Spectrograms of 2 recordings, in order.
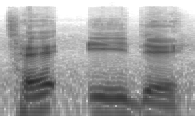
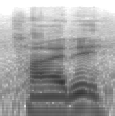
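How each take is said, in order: First: Every letter of the name is sounded separately. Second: The name is said to rhyme with 'lady'. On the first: "in Spanish you have to pronounce every letter" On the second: "I heard it rhymes with lady"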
